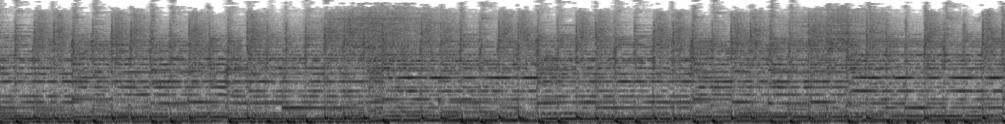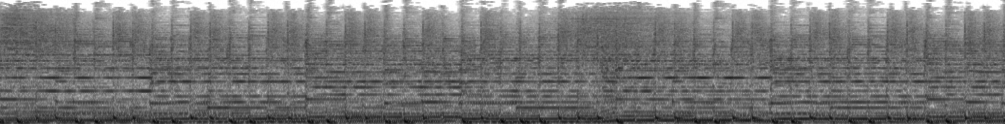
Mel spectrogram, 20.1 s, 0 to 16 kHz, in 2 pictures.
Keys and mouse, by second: 0.0 shift+middle click, 0.7 Tab, 1.7 middle click, 2.0 middle click, 3.6 ctrl+s, 4.9 Tab, 5.6 middle click, 7.7 alt+h, 8.3 middle click, 9.2 middle click, 10.4 shift+middle click, 11.3 2, 11.7 click, 13.0-16.2 typing, 13.6 click, 15.7 middle click, 17.3 ctrl+r.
